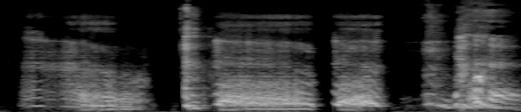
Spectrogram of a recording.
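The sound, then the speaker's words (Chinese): Someone clears their throat with the mouth shut, making four muffled, groaning hums with short pauses between them; each burst is fairly loud, low and resonant, with no talking. “然后当时我就想清嗓子，然后我就把嘴也闭着，我就，”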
